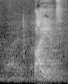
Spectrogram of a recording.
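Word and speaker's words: בַּיִת: How do you just say house? Bayit. Two-syllable word, bayit.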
